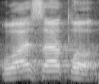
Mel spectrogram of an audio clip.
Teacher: طوا پر قلقلہ کریں اور طوا کو موٹا کر کے پڑھیں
